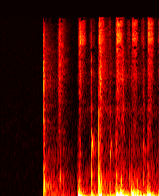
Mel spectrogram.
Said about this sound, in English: That was some very good hand farts. No, that was the actual farts. Nice! Let's see a hand fart.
